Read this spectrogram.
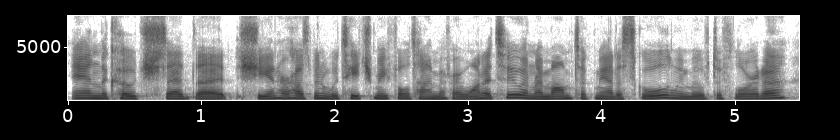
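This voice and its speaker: A woman's voice: mid-range voice, fairly even intonation, quick pace, darkish tone, no room sound. Young woman guest from New York City, casual storyteller with lots of fillers, dry close mic. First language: Russian. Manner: chatty, laughs often, many fillers. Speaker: podcast guest. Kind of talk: casual interview chat.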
